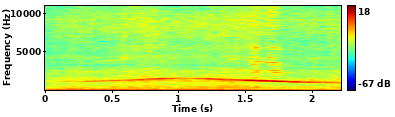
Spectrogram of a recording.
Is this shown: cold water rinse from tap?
no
